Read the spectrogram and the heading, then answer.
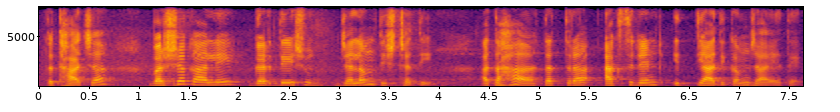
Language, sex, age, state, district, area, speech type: Sanskrit, female, 18-30, Karnataka, Udupi, urban, spontaneous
